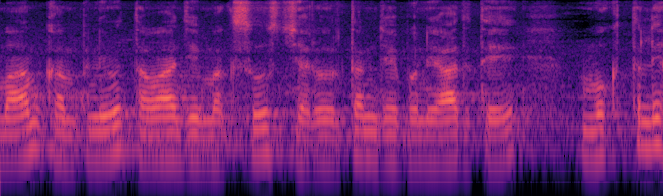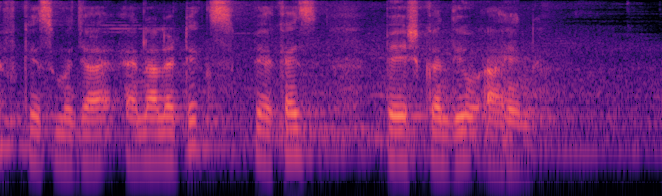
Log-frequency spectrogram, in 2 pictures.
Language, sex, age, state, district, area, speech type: Sindhi, male, 60+, Delhi, South Delhi, urban, read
